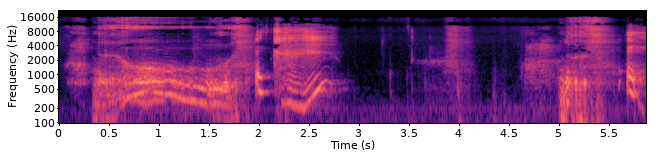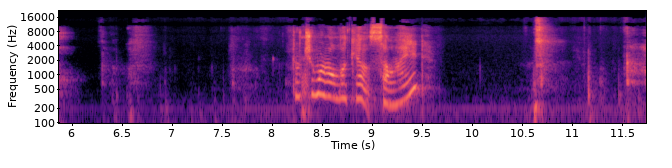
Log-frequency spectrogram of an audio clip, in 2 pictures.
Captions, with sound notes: [dog howling] Okay! [grumble] Oh! Don't you wanna look outside? [snuff]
